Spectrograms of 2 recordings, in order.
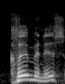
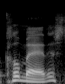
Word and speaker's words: clematis: Now, what clematis or clematis, however you prefer to pronounce it, I think both are recognized as being correct, is that they do like a sunny location, but they like cool feet.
